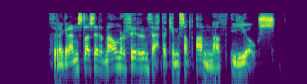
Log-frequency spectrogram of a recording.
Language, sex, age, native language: Icelandic, male, 30-39, Icelandic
